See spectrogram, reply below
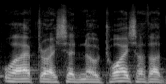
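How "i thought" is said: ordinary talk, nothing marked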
